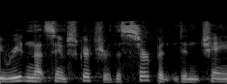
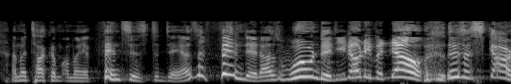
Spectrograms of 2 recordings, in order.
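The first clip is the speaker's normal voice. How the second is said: high, loud mock wail of wounded pride; wailing over old wounds, much higher and louder; whiny offended complainer; 8 semitones higher, 14 dB louder than usual. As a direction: ham up a self-pitying sufferer. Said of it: "people literally lined up and said".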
